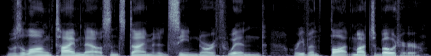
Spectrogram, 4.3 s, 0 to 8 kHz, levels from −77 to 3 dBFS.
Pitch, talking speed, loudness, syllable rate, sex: 105 Hz, 250 wpm, -19 LUFS, 5.7 syllables/s, male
